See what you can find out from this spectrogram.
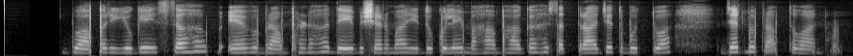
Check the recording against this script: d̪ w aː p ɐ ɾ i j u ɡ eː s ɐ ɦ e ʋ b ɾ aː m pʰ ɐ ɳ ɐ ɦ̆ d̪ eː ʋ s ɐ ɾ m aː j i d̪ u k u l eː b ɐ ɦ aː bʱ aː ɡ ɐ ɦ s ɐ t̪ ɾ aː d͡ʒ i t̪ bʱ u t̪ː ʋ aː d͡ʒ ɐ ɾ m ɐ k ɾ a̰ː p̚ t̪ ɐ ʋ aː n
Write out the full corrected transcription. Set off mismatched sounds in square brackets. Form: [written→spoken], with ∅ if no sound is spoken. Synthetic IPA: d̪ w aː p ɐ ɾ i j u ɡ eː s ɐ ɦ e ʋ b ɾ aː m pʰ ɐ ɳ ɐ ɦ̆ d̪ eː ʋ [s→ʃ] ɐ ɾ m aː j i d̪ u k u l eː [b→m] ɐ ɦ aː bʱ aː ɡ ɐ ɦ s ɐ t̪ ɾ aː d͡ʒ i t̪ bʱ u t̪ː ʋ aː d͡ʒ ɐ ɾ m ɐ [k→p] ɾ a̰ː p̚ t̪ ɐ ʋ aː n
